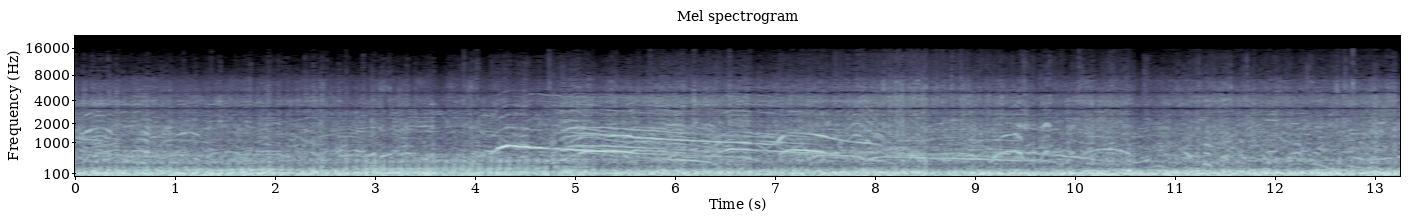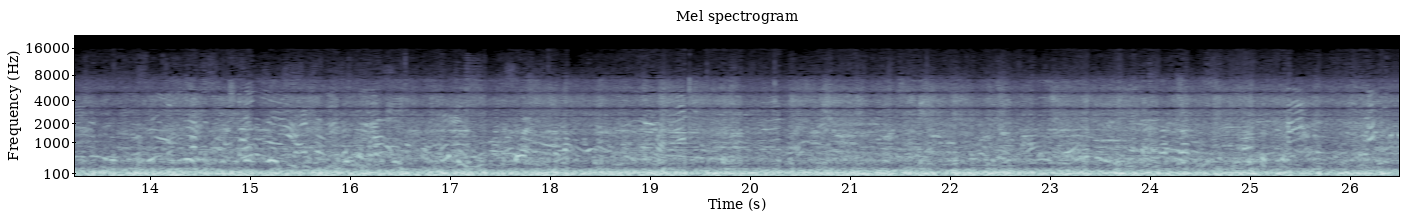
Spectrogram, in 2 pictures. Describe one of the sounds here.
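A crowd chatters and murmurs outdoors all around.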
